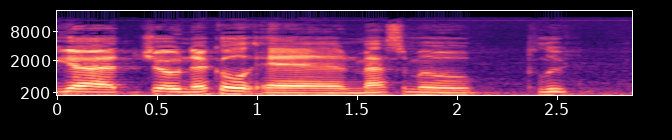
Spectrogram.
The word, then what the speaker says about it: Pigliucci: Joe Nickell and Massimo Pigliucci. Close, Pigliucci. I have a vowel in the end of my last name too, but you know. The G is silent, right? That's right. As in yeah. Modigliani.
